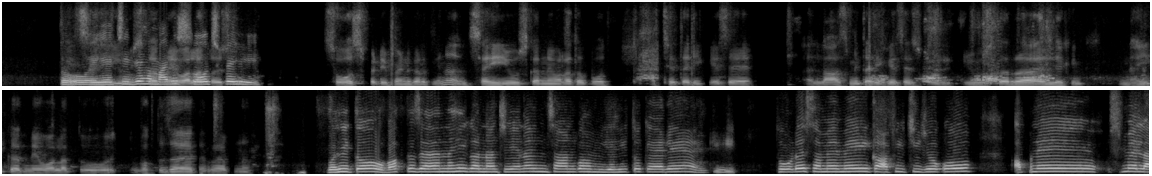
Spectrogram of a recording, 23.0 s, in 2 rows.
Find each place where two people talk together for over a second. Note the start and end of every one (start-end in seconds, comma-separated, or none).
0.6-2.5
